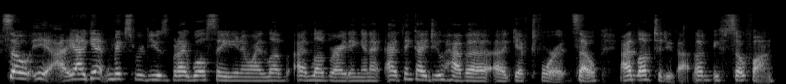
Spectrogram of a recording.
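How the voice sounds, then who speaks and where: A woman's voice: medium pitch, animated, brisk, hardly any pauses. A woman in her thirties talking as an interview guest in a casual, chatty, self-deprecating way, with frequent fillers. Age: 30s. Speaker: guest executive.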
